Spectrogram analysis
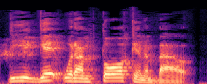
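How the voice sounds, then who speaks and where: A man's voice: medium pitch, sing-song, moderate pace, very noisy, lightly acted. Man putting on a pushy, disgruntled New Yorker. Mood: aggrieved. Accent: New York. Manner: wheedling, sweet-talking, foul-mouthed complaining. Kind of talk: improvised prank phone call.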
